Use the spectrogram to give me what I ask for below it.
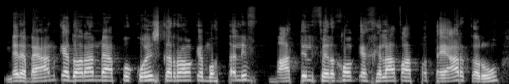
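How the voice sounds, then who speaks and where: Hyderabad preacher guy in his 40s, a bit high-voiced, earnest, dry close mic. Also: steady tone, no echo. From Hyderabad, India. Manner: earnest teaching tone, poses questions and acts out dialogue. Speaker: Islamic preacher. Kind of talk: sermon.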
